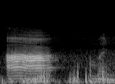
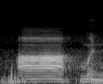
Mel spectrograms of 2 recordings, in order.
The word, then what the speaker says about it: almond: มั น คื อ almond น ะ ค รั บ almond l นี้ ไ ป เ ป็ น silent sound ไ ป เ ล ย มั น คื อ ไ ม่ อ อ ก เ สี ย ง เ ล ย almond น ะ ค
